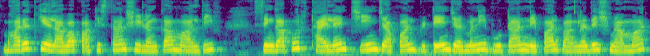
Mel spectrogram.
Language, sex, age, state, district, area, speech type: Hindi, female, 45-60, Madhya Pradesh, Gwalior, urban, spontaneous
